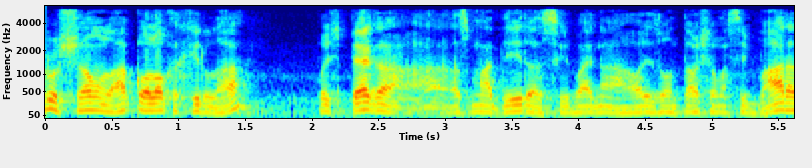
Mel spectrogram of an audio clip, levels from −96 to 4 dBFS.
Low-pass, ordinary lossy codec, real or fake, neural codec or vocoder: 5.4 kHz; MP3, 32 kbps; fake; codec, 16 kHz, 16 kbps, FunCodec, trained on Chinese and English, 50 frames a second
